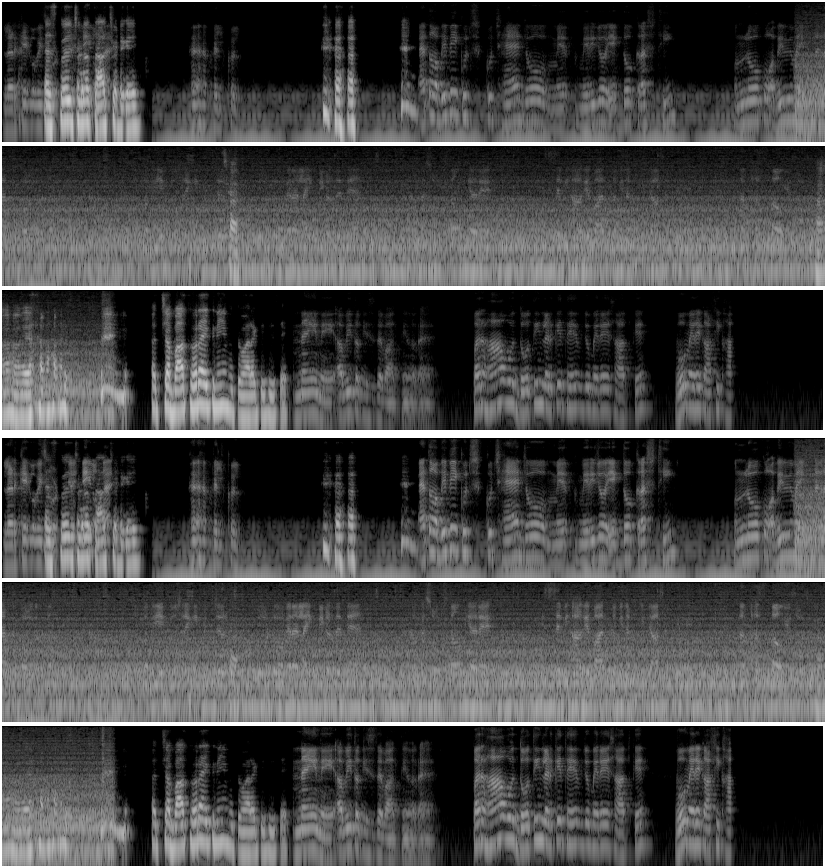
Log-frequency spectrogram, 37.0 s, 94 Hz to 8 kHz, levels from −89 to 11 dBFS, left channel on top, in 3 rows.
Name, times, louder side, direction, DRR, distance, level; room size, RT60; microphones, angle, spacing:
voice 1, 0.0-1.6 2.8-3.6 6.2-10.2 11.0-13.3 14.3-15.9 16.1-17.8 18.5-19.8 20.4-22.8 23.1-24.7 29.0-31.2 31.8-34.4 34.8-35.6, right 5 dB, 80° right, 0.5 m, -37 dB
voice 2, 0.6-2.1 4.8-5.3 6.0-6.2 15.7-15.9 24.5-25.7 26.2-26.6 26.9-29.0, left 6 dB, 70° left, 0.3 m, -21 dB
sound 1, 2.2-14.4, right 2 dB, 90° left, 2.0 m, -40 dB
sound 2, 11.9-26.4, right 2 dB, 35° right, 0.6 m, -30 dB
4.1 x 3.3 x 3.6 m
head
